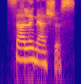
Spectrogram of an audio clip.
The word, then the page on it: solanaceous: Indian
